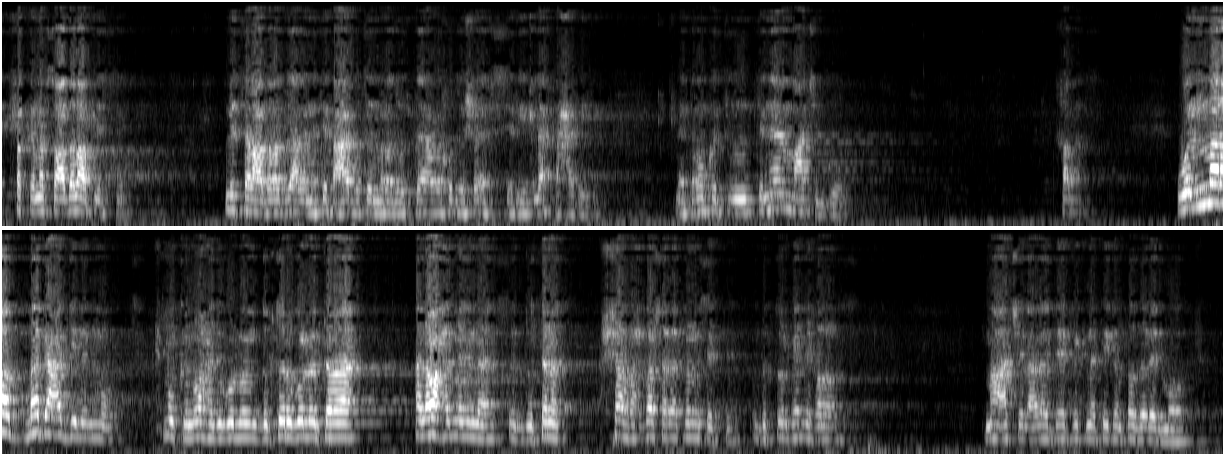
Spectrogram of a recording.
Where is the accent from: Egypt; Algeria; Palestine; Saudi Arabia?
Egypt; احنا عندنا في مصر وصلت 5000 وشوية يورو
